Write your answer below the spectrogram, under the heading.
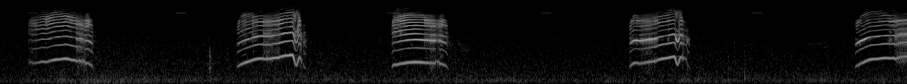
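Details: Northern Lapwing calling repeatedly at Herdla Bird Preserve, Norway, from an elevated levelled patch of land: five strongly rising, wheezy upslurred notes at roughly two-second intervals, clear against a calm background.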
